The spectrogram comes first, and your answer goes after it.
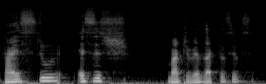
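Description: A man voicing a thoughtful, caring pregnant teenage girl in a read-aloud fan fiction story, with a gentle, hesitant delivery. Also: medium pitch, animated, normal speed, close to an everyday voice. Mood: gentle, kind.

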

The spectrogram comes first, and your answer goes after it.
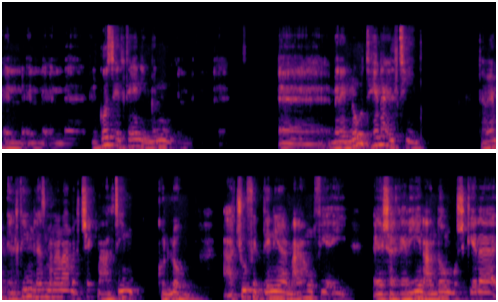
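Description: A man's voice: medium pitch, lively intonation, warm tone. A young man with an Egyptian Arabic accent, talking a viewer through a daily planning routine as a marketing mentor, often repeating himself and restarting words. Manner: rapid, repetitive, with many false starts and stretched fillers. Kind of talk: casual screen-share tutorial.

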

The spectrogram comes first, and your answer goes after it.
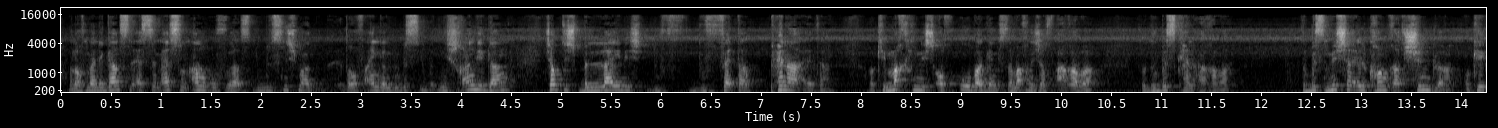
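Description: A man's voice: a little high, a little hiss or hum. A man in his late twenties, a rapper delivering a heated, insulting diss message straight to his rivals. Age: late 20s. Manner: heated, insulting rant with repeated jabs. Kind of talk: angry diss video message.

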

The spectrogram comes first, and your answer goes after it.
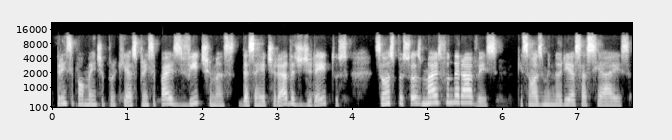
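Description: A woman with a Brazilian accent interpreting a formal speech live, phrase by phrase with pauses. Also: medium pitch. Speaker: simultaneous interpreter.

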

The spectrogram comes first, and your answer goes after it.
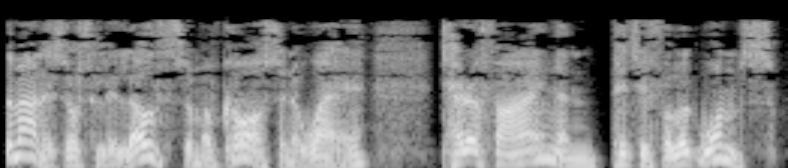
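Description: Brief: tired, ailing man with wry understatement, read by a male narrator; husky and low-fi. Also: wildly swooping pitch, normal speed, no echo, muffled recording, heavily acted. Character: weary sick middle-aged man, wry.

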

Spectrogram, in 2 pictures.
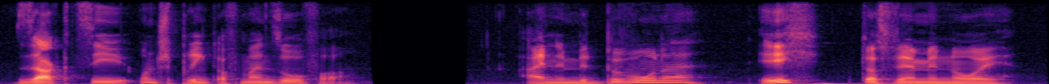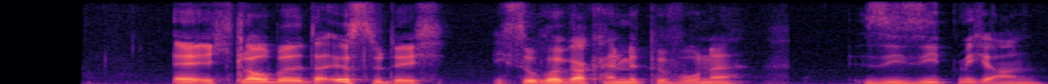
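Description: A man reads a first-person fan audio drama in a dry, sardonic tone, answering the other figure with hesitant "äh"s. His voice sits on the low side and is recorded close and dry, with no room sound around it. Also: moderate pace, dry recording. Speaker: narrator and first-person lead.

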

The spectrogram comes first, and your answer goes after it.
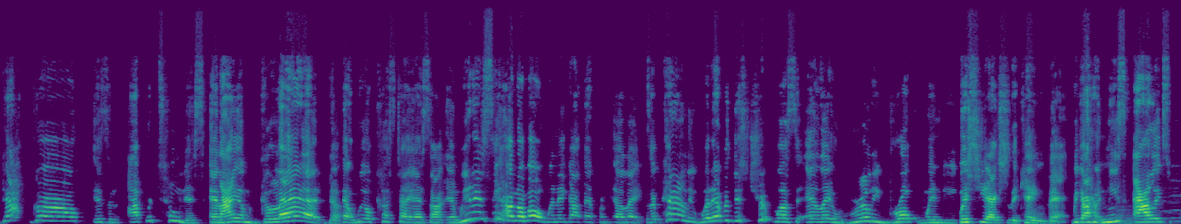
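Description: A woman hosting a podcast, giving sassy, animated gossip commentary full of colloquial asides. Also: on the high side, normal speed, hardly any pauses. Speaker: podcast host.

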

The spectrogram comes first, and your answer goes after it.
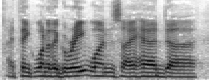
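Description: With a fairly high voice and a fairly quick pace, a middle-aged American former engineer, now a sales trainer, gives a conversational lecture. He tells stories animatedly, acting them out and asking rhetorical questions. The talk is captured on a lapel mic in an attic seminar room with a wooden floor.

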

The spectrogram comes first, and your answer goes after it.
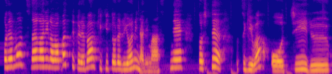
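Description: A woman's voice: high voice, darkish tone, lo-fi sound. A woman teaching as an English coach in a casual lecture, coaxing her listeners and sounding out words as she drills them.

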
